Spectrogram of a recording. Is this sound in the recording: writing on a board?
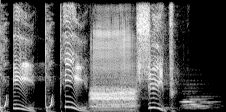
no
